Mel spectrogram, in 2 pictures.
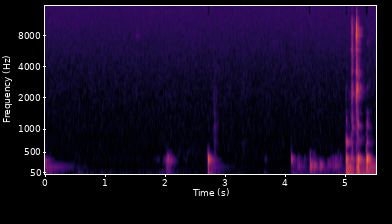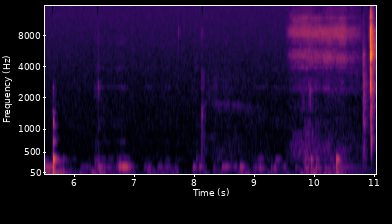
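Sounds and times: sharp clicks: 10.8 - 11.0.

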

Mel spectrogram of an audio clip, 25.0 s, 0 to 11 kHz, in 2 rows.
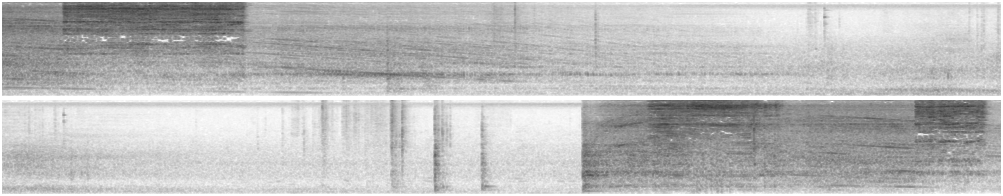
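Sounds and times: chop saw cutting metal: 0.0 - 8.7, 19.8 - 24.9
saw blade spinning down whine: 2.0 - 9.8.

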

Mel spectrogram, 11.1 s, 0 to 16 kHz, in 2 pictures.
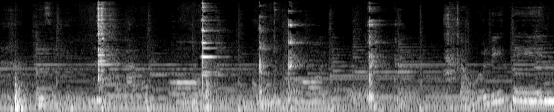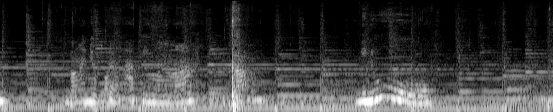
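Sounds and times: background music: 0.0 - 11.0
dishes and spoon clinking: 1.0 - 1.3, 1.9 - 4.7.

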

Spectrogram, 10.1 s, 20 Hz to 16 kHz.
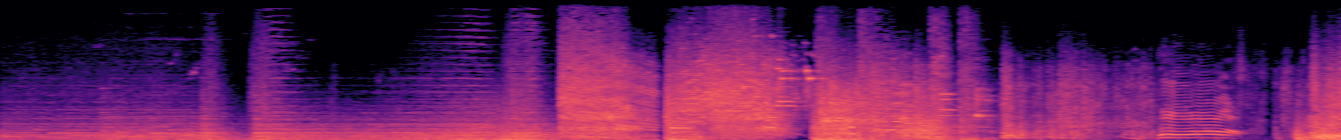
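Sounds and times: glass shattering: 5.0 - 8.7.

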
